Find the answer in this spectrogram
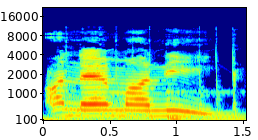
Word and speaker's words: anemone: And please note that it's pronounced anemone.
